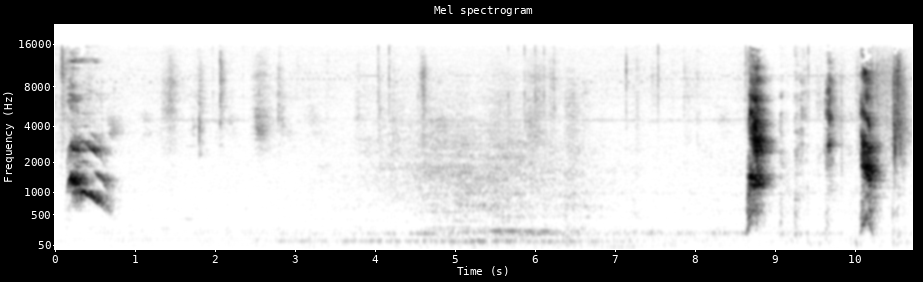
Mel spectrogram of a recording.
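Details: Black Shiba Inu male puppy born on 11 March, enjoying a tunnel he was given. A short falling yelp opens, then after a quiet stretch of low steady hum come two sharp, loud barks about a second and a half apart.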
